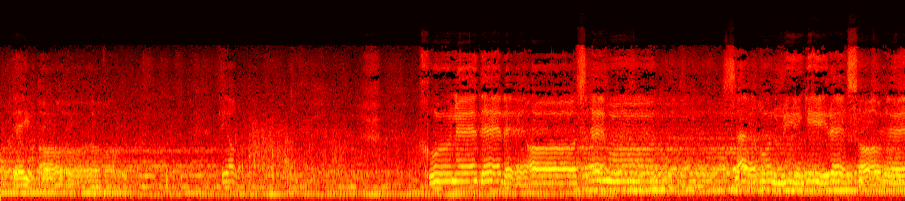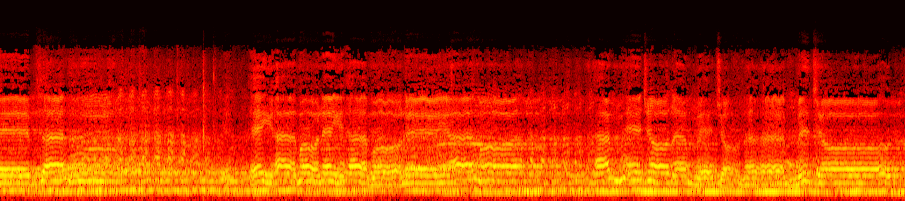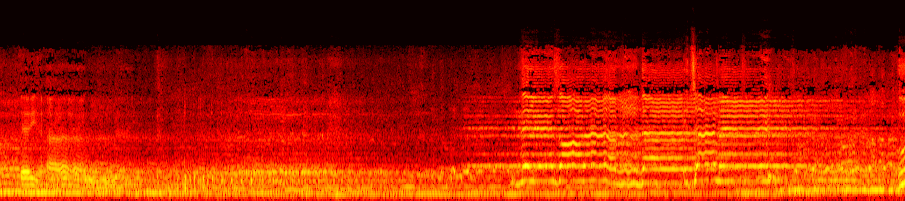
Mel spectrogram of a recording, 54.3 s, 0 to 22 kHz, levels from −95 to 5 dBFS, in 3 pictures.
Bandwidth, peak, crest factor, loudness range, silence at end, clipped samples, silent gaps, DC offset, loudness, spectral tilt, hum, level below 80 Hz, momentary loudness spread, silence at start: 10 kHz; -10 dBFS; 16 dB; 9 LU; 0 s; under 0.1%; none; under 0.1%; -26 LUFS; -6 dB/octave; none; -56 dBFS; 11 LU; 0 s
